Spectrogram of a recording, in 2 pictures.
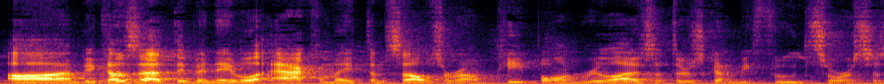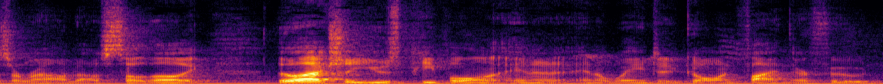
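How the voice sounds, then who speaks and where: Male zookeeper presenter, thirties, informal and explanatory, bright forward voice, roomy sound. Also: medium pitch, fast, a little hiss or hum. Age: 30s. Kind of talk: casual educational talk and storybook reading. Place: small indoor room at a pet store. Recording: echoey room.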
